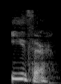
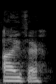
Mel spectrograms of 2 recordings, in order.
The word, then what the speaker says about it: either: So you say either France or Belgium, Mark, but I would naturally say either, not either. But both are acceptable and you can choose which you prefer.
